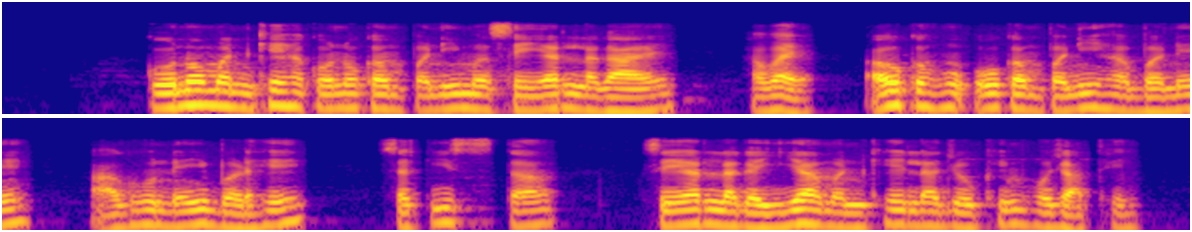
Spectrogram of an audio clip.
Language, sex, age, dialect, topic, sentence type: Chhattisgarhi, male, 18-24, Western/Budati/Khatahi, banking, statement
